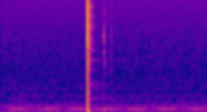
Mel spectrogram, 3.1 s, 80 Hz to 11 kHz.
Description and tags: Dry Fire
Dry firing a Smith and Wesson 9MM.
Empty, Fire, Pistol, Shoot, Smith-Wesson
